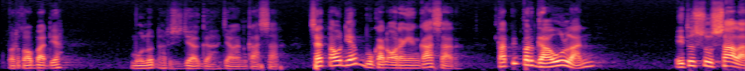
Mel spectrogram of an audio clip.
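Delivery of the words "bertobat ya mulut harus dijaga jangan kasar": soft, hugging-close reassurance; tender. Retold or imitated. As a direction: murmur it gently while holding him. Hugging son, gentle words.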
